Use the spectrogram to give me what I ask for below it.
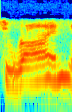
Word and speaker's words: Rhine: It's Rhine, like rhymes with wine.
